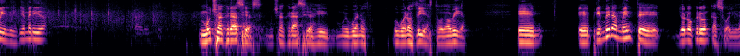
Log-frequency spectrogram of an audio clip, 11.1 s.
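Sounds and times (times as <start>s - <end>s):
speech: 0.0s - 0.8s, 3.0s - 7.1s, 7.7s - 11.0s
audience applause: 0.0s - 3.7s.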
